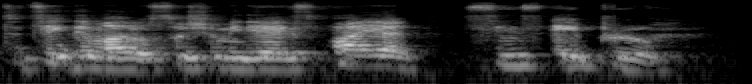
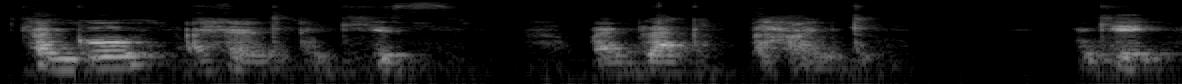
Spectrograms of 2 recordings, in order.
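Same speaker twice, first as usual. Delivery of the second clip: whisper; 5 semitones lower, 9 dB quieter than usual. Acted. Dismissive insult to rival's followers.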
